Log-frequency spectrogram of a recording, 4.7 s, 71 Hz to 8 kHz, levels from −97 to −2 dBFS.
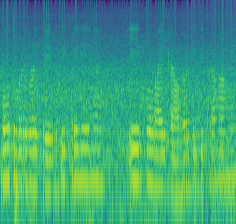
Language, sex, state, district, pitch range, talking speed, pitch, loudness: Hindi, female, Chandigarh, Chandigarh, 160-175 Hz, 180 wpm, 170 Hz, -16 LUFS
